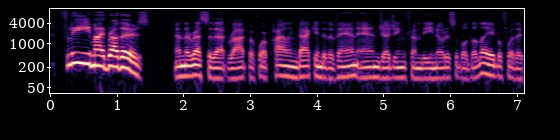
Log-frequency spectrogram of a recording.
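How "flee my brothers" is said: high, loud mock rallying cry; on-cue shout. Thugs fleeing to the van, hammed-up shout. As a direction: call the retreat high and loud. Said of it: "who on cue shouted".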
